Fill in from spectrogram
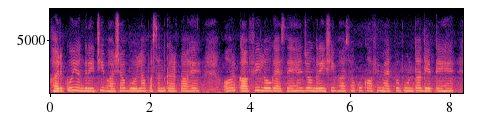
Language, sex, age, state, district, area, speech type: Hindi, female, 45-60, Rajasthan, Jaipur, urban, spontaneous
